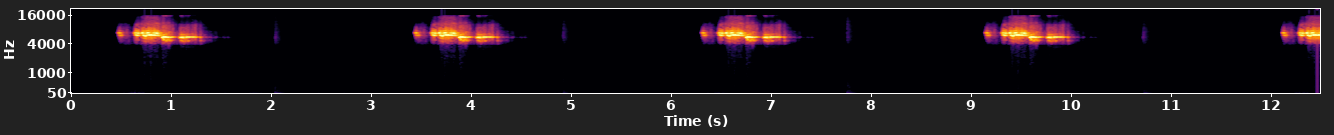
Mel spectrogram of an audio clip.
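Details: Ficedula hyperythra innexa, the Taiwanese snowy-browed flycatcher, repeating a tiny, high, lisping phrase of a few notes five times at regular three-second intervals, with no other sounds.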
